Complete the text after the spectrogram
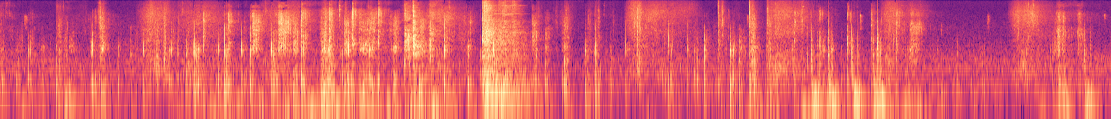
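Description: Footsteps crunch steadily on the ground.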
